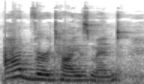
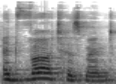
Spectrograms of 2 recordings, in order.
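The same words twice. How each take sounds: First: It is said in an American pronunciation. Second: It is said in a British pronunciation. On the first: "that's American" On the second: "that's British English"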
